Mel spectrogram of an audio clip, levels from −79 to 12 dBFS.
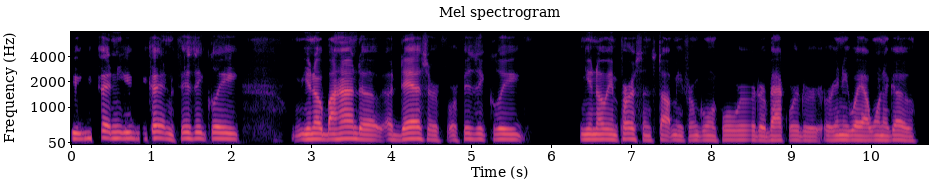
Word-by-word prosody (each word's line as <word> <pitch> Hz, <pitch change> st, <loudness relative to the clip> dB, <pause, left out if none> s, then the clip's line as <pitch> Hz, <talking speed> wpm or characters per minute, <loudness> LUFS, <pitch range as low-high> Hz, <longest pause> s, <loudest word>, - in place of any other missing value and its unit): you 155 Hz, +1 st, 0 dB
couldn't 170 Hz, -3 st, +3 dB
hear 160 Hz, 0 st, +1 dB
you 145 Hz, -, -15 dB
couldn't 160 Hz, -4 st, +2 dB
physically, 155 Hz, -2 st, +1 dB, 0.6 s
you 140 Hz, +3 st, +1 dB
know, 145 Hz, -1 st, +5 dB
behind 150 Hz, +3 st, +4 dB
a 130 Hz, -2 st, +1 dB
a 135 Hz, -, -4 dB
desk, 140 Hz, +2 st, +4 dB
or 125 Hz, -2 st, -3 dB
f 105 Hz, -, -13 dB
or 120 Hz, -, -7 dB
physically, 140 Hz, -1 st, -1 dB, 0.7 s
you 135 Hz, 0 st, +2 dB
know, 140 Hz, 0 st, +3 dB
in 135 Hz, -3 st, 0 dB
person, 135 Hz, -5 st, -2 dB
stop 125 Hz, +4 st, -3 dB
me 120 Hz, -2 st, -4 dB
from 115 Hz, +2 st, -6 dB
going 115 Hz, -2 st, -4 dB
forward, 125 Hz, +1 st, -3 dB
or 115 Hz, -, +2 dB
backward, 115 Hz, +1 st, -2 dB
or 110 Hz, -1 st, -4 dB
or 115 Hz, -1 st, -3 dB
any 125 Hz, 0 st, +1 dB
way 120 Hz, -1 st, +2 dB
I 115 Hz, -, +1 dB
wanna 120 Hz, 0 st, -1 dB
go. 115 Hz, -4 st, -2 dB
130 Hz, 190 wpm, -26 LUFS, 120-145 Hz, 0.7 s, know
